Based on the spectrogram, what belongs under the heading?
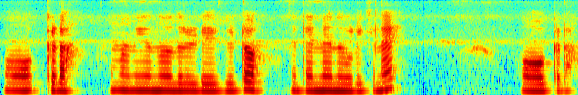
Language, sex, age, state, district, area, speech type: Malayalam, female, 45-60, Kerala, Kozhikode, urban, spontaneous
